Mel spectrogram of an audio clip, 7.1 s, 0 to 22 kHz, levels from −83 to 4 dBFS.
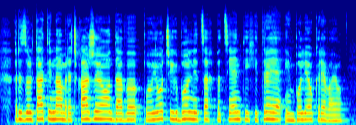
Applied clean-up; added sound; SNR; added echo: none; none; none; none.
